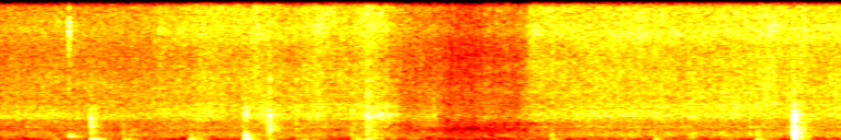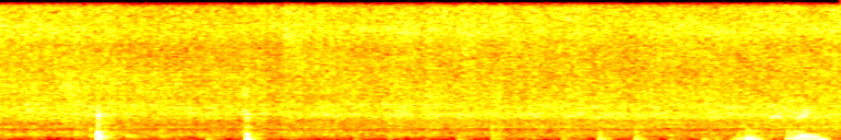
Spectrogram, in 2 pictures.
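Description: Spinach and prosciutto sauté in a pan with a steady close sizzle and hiss, broken by frequent clicks and scrapes of stirring.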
